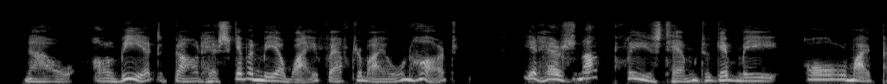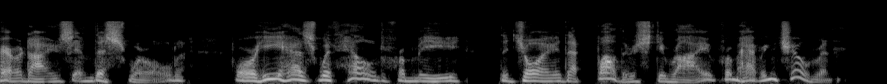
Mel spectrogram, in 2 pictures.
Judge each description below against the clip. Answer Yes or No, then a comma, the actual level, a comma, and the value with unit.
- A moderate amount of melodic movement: No, wide, 7.1 semitones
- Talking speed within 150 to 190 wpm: No, slow, 135 wpm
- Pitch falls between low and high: Yes, medium, 165 Hz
